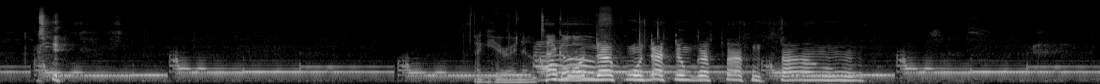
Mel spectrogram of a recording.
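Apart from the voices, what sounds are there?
rap song playing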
